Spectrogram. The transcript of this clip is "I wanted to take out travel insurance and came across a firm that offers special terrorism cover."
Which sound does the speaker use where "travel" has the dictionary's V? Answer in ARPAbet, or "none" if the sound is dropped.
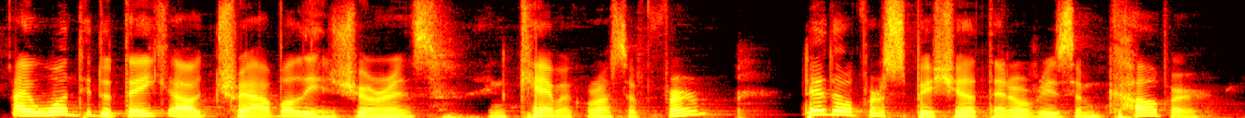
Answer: V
